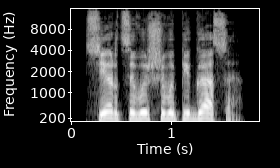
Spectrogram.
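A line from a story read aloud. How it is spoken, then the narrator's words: Reading aloud, then a snort. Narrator (Russian): прочитал я и хмыкнул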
